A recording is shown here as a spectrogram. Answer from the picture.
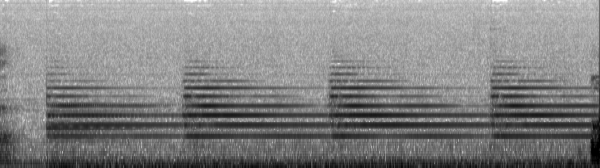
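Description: A bell struck four times, about a second and a half apart, each stroke ringing on steadily until the next.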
